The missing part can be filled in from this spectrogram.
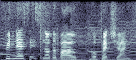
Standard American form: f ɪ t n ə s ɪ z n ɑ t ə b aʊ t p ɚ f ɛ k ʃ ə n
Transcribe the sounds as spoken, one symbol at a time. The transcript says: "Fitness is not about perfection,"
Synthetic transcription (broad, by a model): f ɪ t n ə s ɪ s n ɑ t ə b aʊ t p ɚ f ɛ k ʃ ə n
